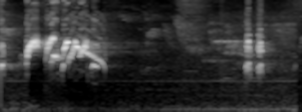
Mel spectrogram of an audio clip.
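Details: Red-whiskered bulbul tutor song for caged birds in Thailand: one short, rich warbled phrase of rolling whistles lasting under a second, then quiet with a faint double chirp near the end.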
